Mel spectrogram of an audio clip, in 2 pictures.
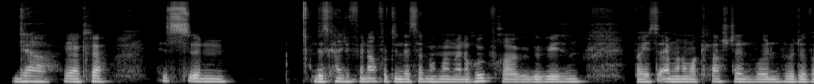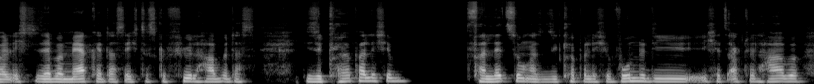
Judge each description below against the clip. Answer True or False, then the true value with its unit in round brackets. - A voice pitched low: True (130 Hz)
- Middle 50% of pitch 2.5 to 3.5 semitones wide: False (1.8 semitones)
